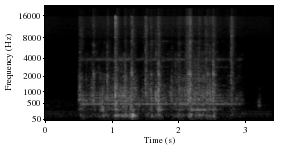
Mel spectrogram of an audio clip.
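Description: A domestic sewing machine quilting, a close mechanical whirring chatter with fast rhythmic needle strokes that starts abruptly, runs steadily for a few seconds, then stops.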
